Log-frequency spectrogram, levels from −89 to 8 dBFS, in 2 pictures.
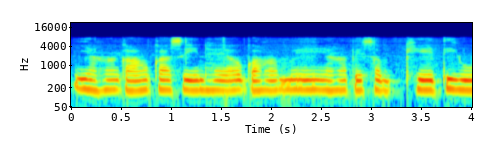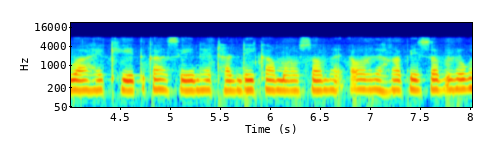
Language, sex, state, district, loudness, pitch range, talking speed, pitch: Hindi, female, Uttar Pradesh, Varanasi, -17 LUFS, 165-175 Hz, 210 wpm, 170 Hz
